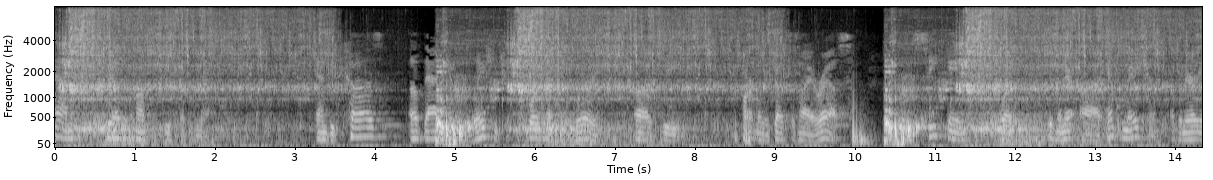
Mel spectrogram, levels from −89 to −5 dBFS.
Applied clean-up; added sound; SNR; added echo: none; Toilet flush; -5 dB; none.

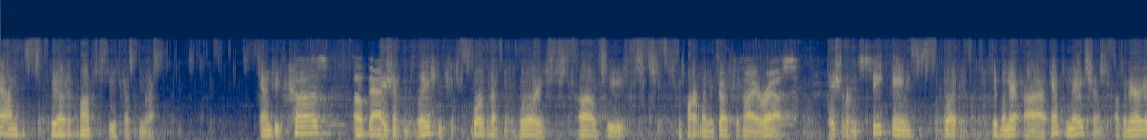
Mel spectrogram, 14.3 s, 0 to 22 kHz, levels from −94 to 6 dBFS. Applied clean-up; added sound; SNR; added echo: neural separator model SepFormer DNS4.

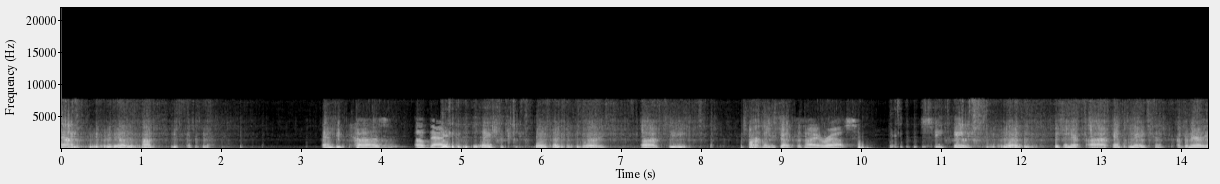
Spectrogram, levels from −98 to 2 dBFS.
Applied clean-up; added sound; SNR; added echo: neural mask model RNNoise.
